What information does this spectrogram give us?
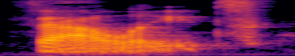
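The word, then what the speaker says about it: phthalates: The PH is silent, so it's just phalates. ates theates. I always end up saying phalates. I think it is actually pronounced phalates. Whatever phalates, but the ph is silent.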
